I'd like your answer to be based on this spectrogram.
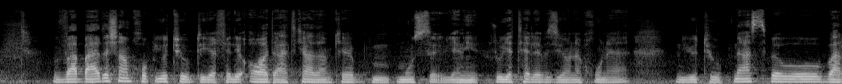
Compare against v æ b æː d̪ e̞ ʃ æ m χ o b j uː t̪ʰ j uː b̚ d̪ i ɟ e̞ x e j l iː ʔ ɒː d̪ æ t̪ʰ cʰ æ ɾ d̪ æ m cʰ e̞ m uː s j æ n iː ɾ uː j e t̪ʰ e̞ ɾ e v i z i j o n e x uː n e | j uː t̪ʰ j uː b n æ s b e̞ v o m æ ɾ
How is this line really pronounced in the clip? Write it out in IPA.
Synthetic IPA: v æ b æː d̪ e̞ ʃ æ m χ o b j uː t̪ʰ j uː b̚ d̪ i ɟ e̞ x e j l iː ʔ ɒː d̪ æ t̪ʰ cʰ æ ɾ d̪ æ m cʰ e̞ m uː s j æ n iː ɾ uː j e t̪ʰ e̞ l e v i z i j o n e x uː n e | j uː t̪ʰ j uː b n æ s b e̞ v o b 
